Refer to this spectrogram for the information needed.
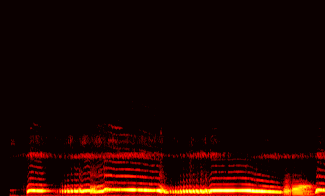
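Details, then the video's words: Puter pelung spotted dove, used as a lure sound, gives a long drawn coo, a steady mid-pitched tone that wavers and pulses in the middle, then breaks into a short rough ending. Indoors, with no other sounds. "PUTER PELUNG NANGIS SAMPAI BATUK | PANCINGAN PUTER PELUNG"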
